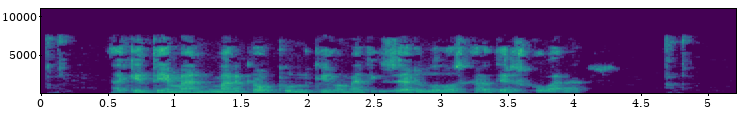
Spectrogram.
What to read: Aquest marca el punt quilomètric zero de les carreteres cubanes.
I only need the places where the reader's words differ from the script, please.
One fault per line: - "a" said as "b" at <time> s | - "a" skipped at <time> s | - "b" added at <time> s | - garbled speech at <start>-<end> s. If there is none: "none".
- "diamant" added at 0.9 s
